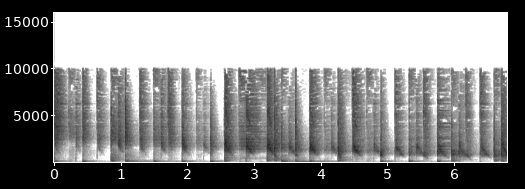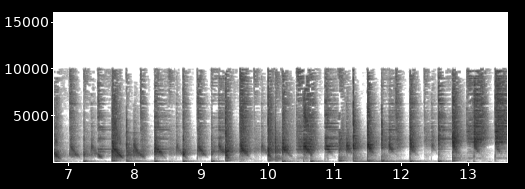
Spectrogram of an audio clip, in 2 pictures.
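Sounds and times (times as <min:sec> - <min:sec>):
filtered drum loop at 141: 0:00.0 - 0:13.5.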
